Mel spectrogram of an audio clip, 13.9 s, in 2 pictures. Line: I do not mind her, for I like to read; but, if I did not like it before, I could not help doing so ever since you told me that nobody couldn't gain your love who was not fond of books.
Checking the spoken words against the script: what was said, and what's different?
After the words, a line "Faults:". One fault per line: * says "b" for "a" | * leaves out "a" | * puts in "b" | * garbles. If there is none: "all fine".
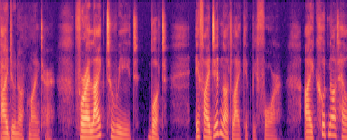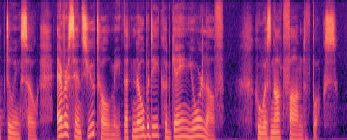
I do not mind her, for I like to read; but, if I did not like it before, I could not help doing so ever since you told me that nobody could gain your love who was not fond of books.
Faults:
* says "could" for "couldn't"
